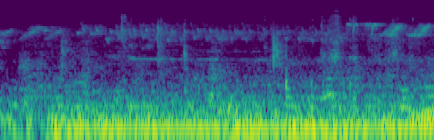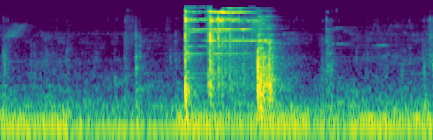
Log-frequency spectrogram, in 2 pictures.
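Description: A harsh metal-on-metal scrape with a ringing edge, lasting under a second about two-thirds of the way through, as an old bicycle's rusted handlebar stem is worked loose. Faint bird chirps and a low steady hum run underneath.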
